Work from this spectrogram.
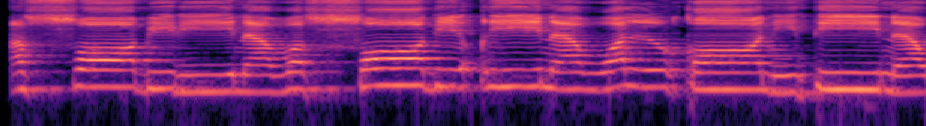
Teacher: या साकिन हो और उससे पहले वाले हरफ के नीचे अगर ज़ेर हो तो वो या मद्दा होती है और उसके साथ जिस भी हरफ को मिलाएंगे उसे हम खींच कर अदा करेंगे। यहाँ पर हम रा को इस या मद्दा की वजह से खींच कर अदा करेंगे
